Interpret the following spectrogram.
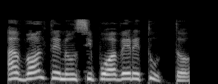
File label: italian sayings about life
